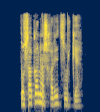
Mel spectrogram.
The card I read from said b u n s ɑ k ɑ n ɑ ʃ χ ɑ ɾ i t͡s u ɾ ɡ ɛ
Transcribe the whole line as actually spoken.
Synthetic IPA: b u s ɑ k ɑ n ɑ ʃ χ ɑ ɾ i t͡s u ɾ k ɛ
